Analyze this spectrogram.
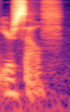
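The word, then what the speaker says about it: yourself: कहेंगे tell me about योरसेल्फ अब क्या आप इसे दोहरा सकते हैं ध्यान दें कि योरसेल्फ में आर का उच्चारण थोड़ा हल्का होता है टेल मी अबाउट योर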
